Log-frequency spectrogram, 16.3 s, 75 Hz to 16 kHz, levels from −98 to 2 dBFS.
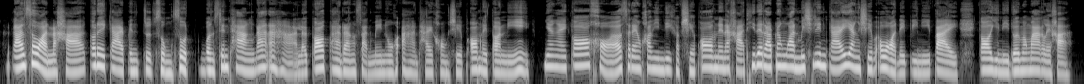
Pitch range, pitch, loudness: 165-215 Hz, 185 Hz, -20 LUFS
